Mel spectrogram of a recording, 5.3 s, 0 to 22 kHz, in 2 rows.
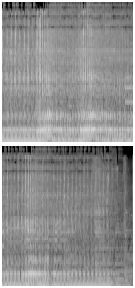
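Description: A 2017 Honda Rebel 500 customized as a bobber, with about 41,000 km on it, idles steadily nearby with a loud, even, throbbing engine note that eases slightly before fading at the end.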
